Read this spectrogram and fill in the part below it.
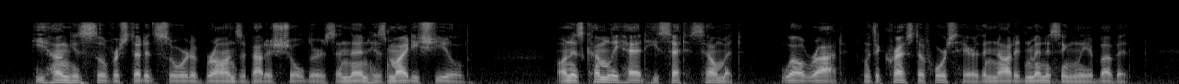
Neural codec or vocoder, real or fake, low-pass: none; real; 7.2 kHz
